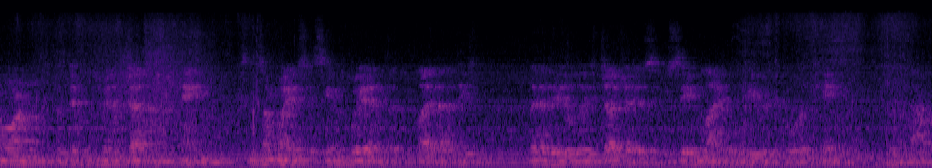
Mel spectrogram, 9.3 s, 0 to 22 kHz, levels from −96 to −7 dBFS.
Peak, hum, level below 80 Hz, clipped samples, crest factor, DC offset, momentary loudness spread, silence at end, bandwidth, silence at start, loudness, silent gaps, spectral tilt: -40 dBFS; none; -72 dBFS; under 0.1%; 16 dB; under 0.1%; 6 LU; 0 s; 16.5 kHz; 0 s; -56 LUFS; none; -5 dB/octave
